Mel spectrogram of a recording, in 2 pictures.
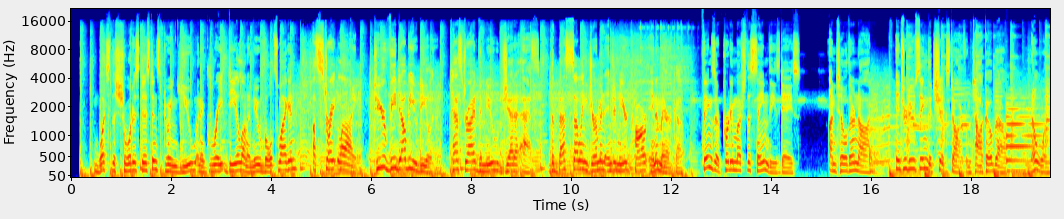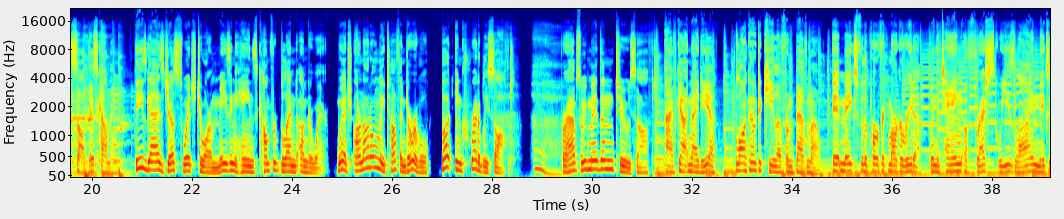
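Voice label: commercial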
